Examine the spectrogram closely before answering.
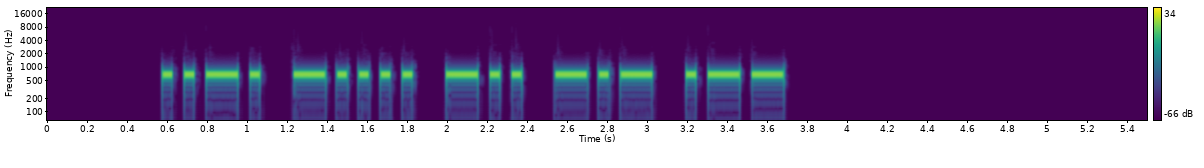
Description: Morse code, heard as a keyed tone, about 22 wpm, 700 Hz. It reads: F6DKW
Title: DXCC-100 Call Signs - 5 Characters - Repeated 3x - 22wpm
